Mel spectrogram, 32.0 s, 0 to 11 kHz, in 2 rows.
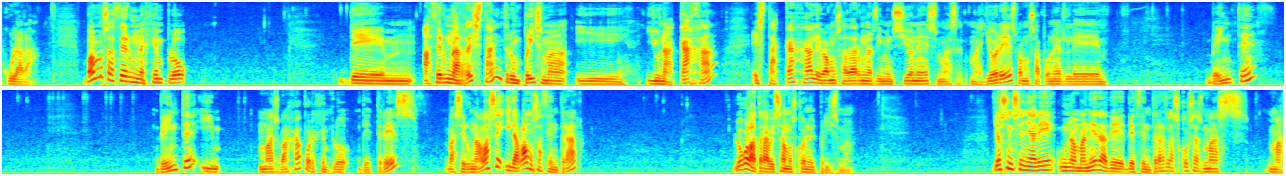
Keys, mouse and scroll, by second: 1.2-2.4 middle drag, 3.6 click, 7.0-8.2 middle drag, 9.6 click, 10.4 click, 12.0 click, 12.9 click, 13.3 scroll down 2, 13.7-14.2 scroll up 2, 14.4-14.8 scroll up 2, 14.8 scroll down 2, 15.4 scroll up 1, 16.2 click, 16.6-17.0 scroll up 2, 17.4-17.8 scroll up 2, 18.6 click, 19.0-20.1 scroll down 6, 20.5 scroll down 2, 22.4 click, 24.2 click, 26.0 click, 28.2 click, 28.6-29.1 scroll down 2, 29.4-29.8 scroll down 2, 31.1 click, 31.6 scroll up 1.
